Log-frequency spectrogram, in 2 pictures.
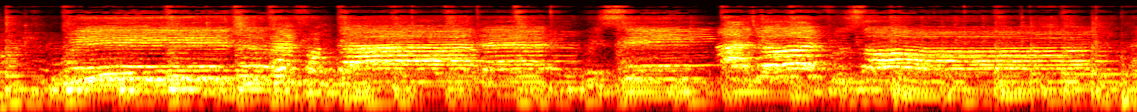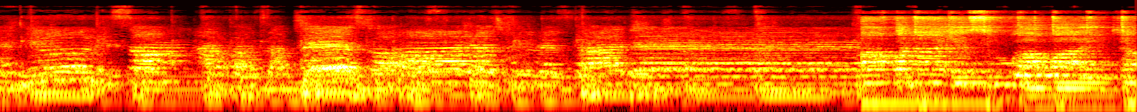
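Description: A group of young people singing together as a choir. About a second before the end, music with a steady bass line comes in.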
